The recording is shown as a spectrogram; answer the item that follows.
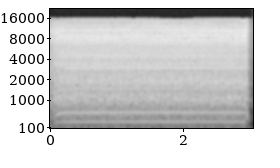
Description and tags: Nut Gun Very High 1
Bang, Boom, Crash, Friction, Hit, Impact, Metal, Plastic, Smash, Steel, Tool, Tools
